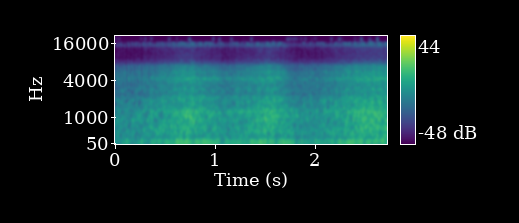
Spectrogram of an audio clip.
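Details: 2017 Land Rover Discovery V TD4, 2.0 diesel (R4/2.0TD4, 132 kW), 109,695 km: idle with a light, rattly chatter over the clatter at the front of the engine, from a stretched timing chain.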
